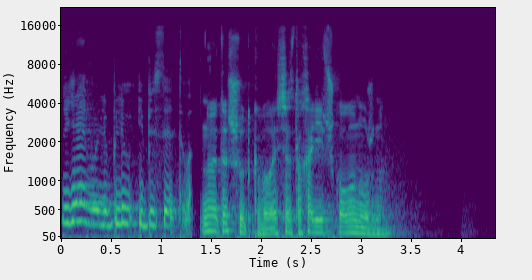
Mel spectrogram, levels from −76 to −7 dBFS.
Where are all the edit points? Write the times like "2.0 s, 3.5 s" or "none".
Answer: 1.3 s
